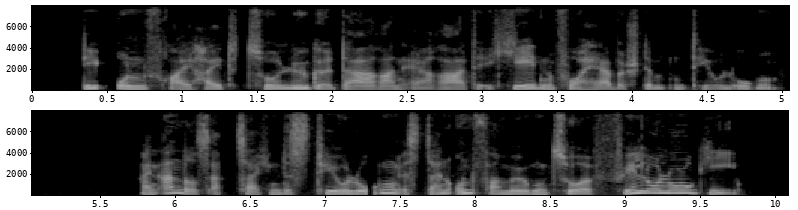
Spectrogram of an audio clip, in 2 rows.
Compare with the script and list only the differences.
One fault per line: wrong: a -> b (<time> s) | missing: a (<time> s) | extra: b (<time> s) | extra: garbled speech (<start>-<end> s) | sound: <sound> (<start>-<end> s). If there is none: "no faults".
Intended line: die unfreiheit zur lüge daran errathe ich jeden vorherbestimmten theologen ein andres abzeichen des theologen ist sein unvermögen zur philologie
sound: dropout (7.3-7.3 s)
